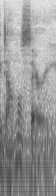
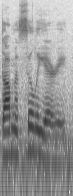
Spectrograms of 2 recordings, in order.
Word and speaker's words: domiciliary: I feel like there's an extra syllable in there that I don't It's like I think I would just say domicary. Yeah, that's what I wanted to say, too. So, but there's an ill domiciliary.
